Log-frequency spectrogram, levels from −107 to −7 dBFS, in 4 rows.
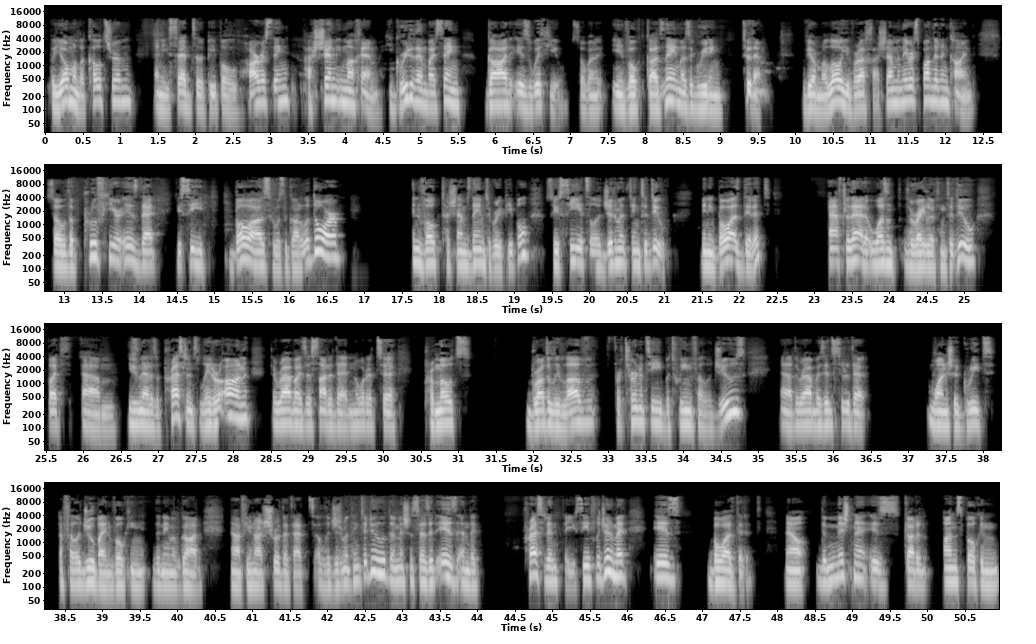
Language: English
